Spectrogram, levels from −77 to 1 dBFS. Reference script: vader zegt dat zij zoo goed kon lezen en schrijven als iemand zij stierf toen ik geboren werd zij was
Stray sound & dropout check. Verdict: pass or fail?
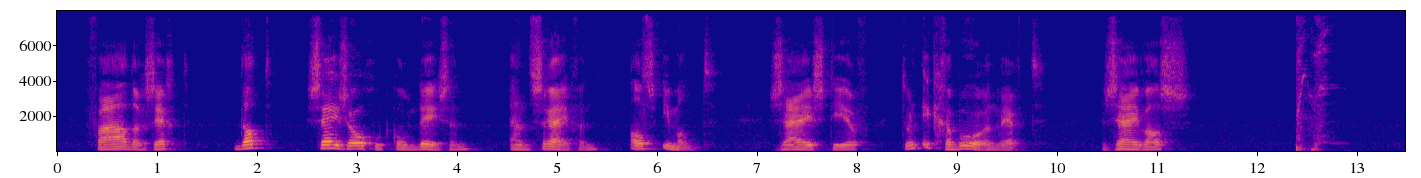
fail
